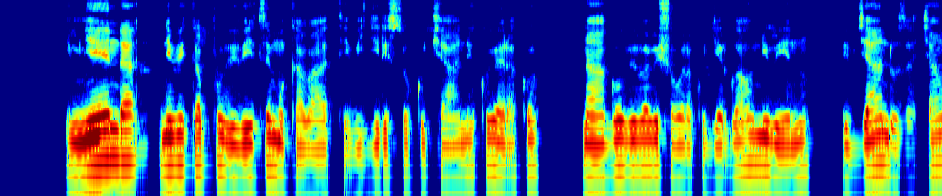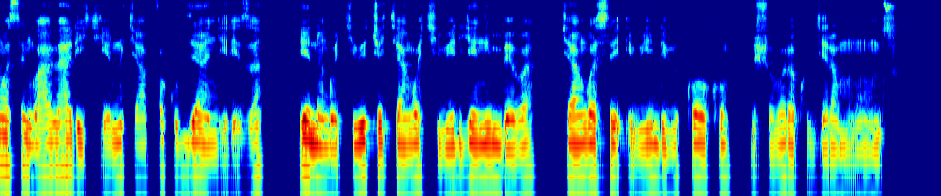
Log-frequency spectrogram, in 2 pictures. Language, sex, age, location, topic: Kinyarwanda, male, 18-24, Huye, education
